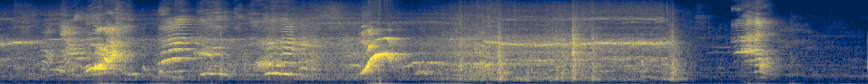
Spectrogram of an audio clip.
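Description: A small girl squeals excitedly close by.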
